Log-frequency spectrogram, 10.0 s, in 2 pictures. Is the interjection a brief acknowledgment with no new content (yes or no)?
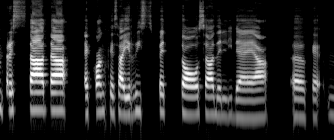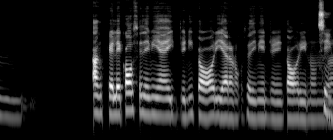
yes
